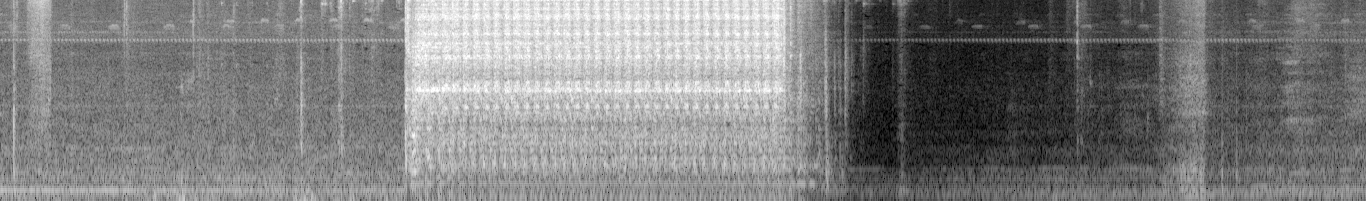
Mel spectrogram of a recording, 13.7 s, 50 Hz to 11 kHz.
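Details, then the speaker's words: Mercury Force 40 HP outboard compression test, second cylinder cranked with gauge in spark plug hole: about four seconds of quick, even, light cranking without firing; reads about 95, same as the other, low but equal on both cylinders. "this again is 95 the same as the other one seems to be low on both cylinders one good thing is that they are both equal"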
